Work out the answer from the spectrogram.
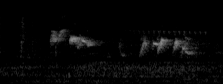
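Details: Wild old red-whiskered bulbul with a ringing, twisting voice, caught with a decoy on 20 December 2018: two short warbled phrases of slurred whistled notes over a steady low hum.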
